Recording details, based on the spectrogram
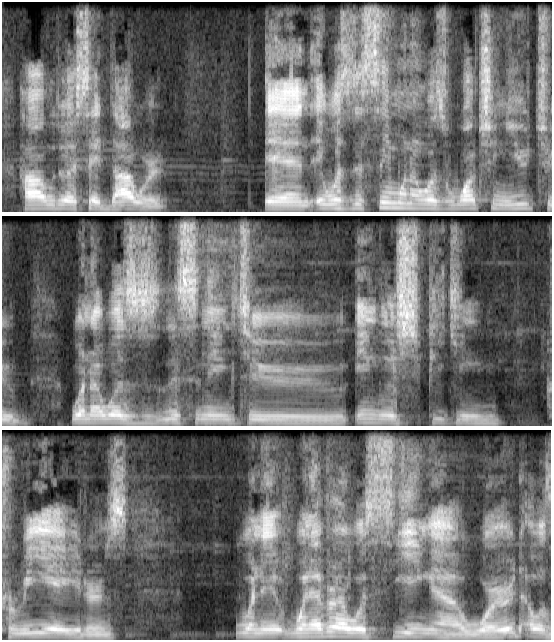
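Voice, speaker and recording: Music plays in the background as a man with a French accent speaks at a fairly high pitch. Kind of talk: personal story.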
